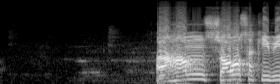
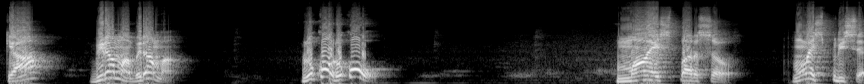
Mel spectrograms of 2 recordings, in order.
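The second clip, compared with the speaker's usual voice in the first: angry. Acted. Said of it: "सक्रोधम, गुस्से में".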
